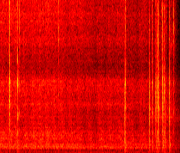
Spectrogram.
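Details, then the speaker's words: Classic Ford, first start attempt in years on a jump pack with no choke: the starter grinds the engine over very slowly with a few uneven chuffs but it never catches. It is left to cool between tries; slow crank, no start. "oh she is ornery that's not a good sign I'm going to let this starter cool for a moment here you know this thing is cranking over really slow and we are slapping it with a ton of amps the battery"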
